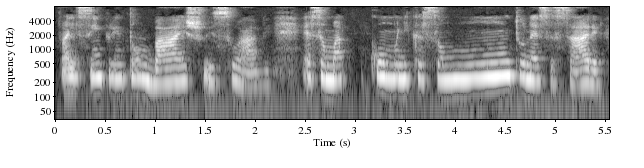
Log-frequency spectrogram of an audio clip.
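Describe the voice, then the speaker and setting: A woman's voice: a little high, moderate pace, mellow, husky. A woman giving an earnest teaching talk, stressing key words and dropping to a whisper now and then. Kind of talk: direct-to-camera teaching talk.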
